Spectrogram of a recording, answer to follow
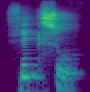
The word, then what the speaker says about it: fixo: E o X aqui, ó, fixo. É, o X tem som de KS.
